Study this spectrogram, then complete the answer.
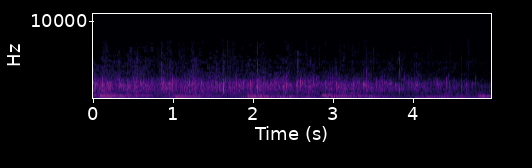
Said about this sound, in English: Are you glad God's got something better for you? Give him another big hand clap of praise if you love him tonight.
